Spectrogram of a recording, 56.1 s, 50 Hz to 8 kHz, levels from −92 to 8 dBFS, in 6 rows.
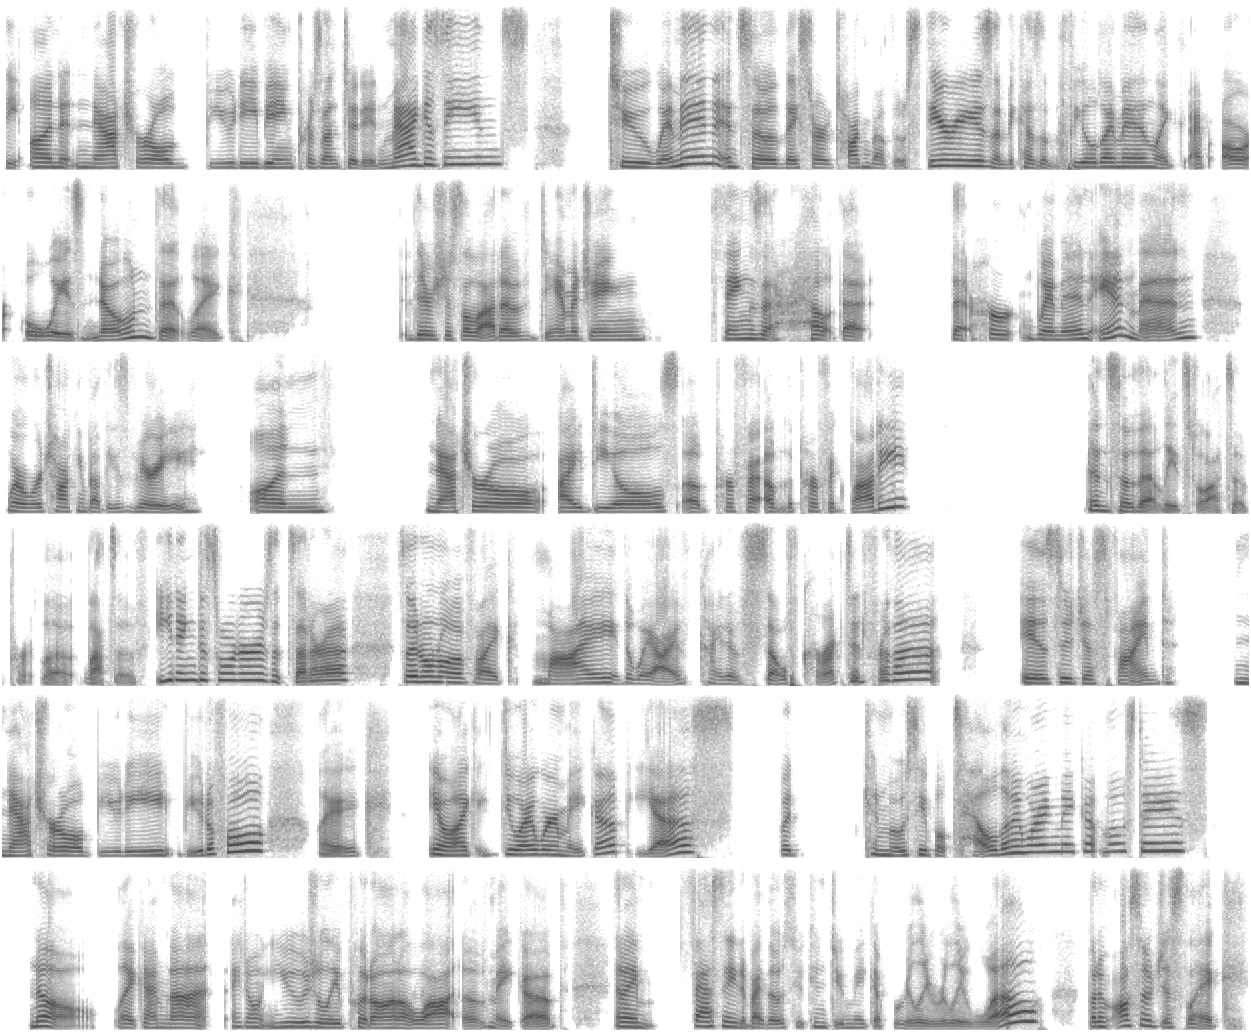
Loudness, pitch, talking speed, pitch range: -28 LUFS, 205 Hz, 155 wpm, 185-250 Hz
